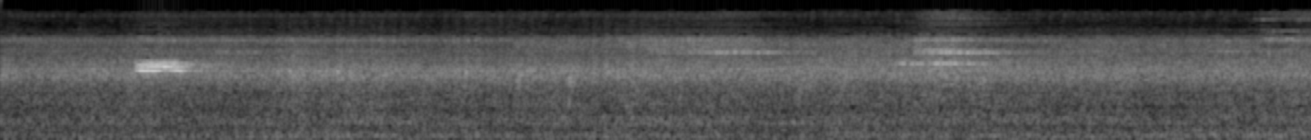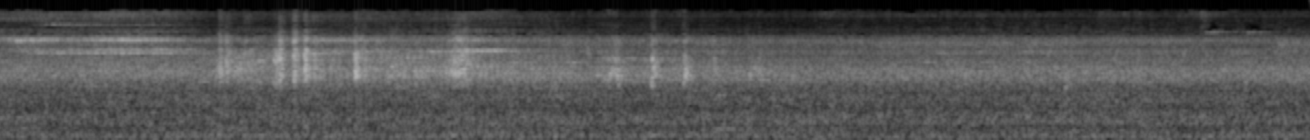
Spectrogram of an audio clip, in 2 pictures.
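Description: Container freight train rolling steadily past a level crossing: continuous rumble of the wagons on the rails, with brief high wheel squeals now and then and a run of clacks about two-thirds of the way through.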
